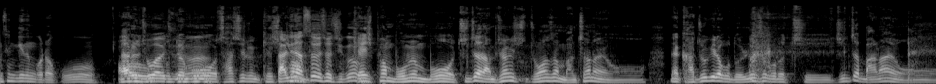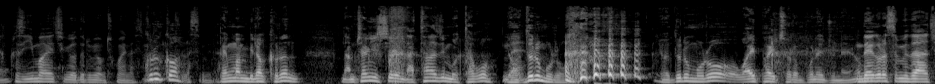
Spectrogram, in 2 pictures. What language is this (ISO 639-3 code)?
kor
